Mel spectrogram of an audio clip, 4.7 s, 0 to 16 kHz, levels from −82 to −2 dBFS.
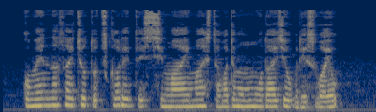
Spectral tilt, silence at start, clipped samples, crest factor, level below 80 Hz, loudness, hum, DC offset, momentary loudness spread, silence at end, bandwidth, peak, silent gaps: -4.5 dB/octave; 0.3 s; under 0.1%; 14 dB; -54 dBFS; -27 LUFS; none; under 0.1%; 4 LU; 0.45 s; 11.5 kHz; -12 dBFS; none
